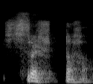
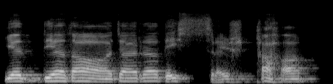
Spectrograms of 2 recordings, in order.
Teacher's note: Here there is a hraswa followed by shra, that is shresthaha. So there will be a ditvam there.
